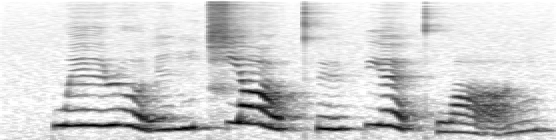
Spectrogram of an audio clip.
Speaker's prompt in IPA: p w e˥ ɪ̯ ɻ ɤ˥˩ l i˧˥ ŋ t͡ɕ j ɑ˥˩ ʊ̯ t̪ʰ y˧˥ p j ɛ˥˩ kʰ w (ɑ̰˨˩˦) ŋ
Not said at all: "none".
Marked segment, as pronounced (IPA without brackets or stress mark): ɑ̰˨˩˦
